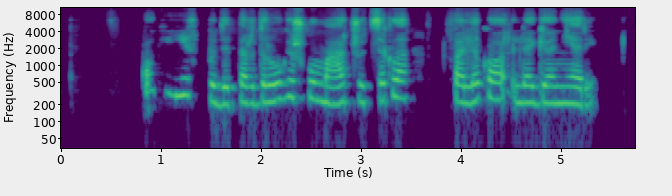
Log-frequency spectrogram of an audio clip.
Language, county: Lithuanian, Kaunas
